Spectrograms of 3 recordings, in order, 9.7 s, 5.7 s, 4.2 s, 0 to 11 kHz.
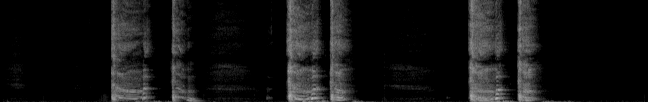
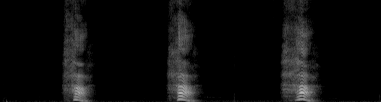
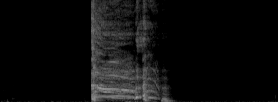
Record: three_cough_length: 9.7 s
three_cough_amplitude: 16428
three_cough_signal_mean_std_ratio: 0.37
exhalation_length: 5.7 s
exhalation_amplitude: 11429
exhalation_signal_mean_std_ratio: 0.26
cough_length: 4.2 s
cough_amplitude: 4676
cough_signal_mean_std_ratio: 0.41
survey_phase: beta (2021-08-13 to 2022-03-07)
age: 45-64
gender: Female
wearing_mask: 'No'
symptom_change_to_sense_of_smell_or_taste: true
symptom_onset: 9 days
smoker_status: Ex-smoker
respiratory_condition_asthma: false
respiratory_condition_other: false
recruitment_source: REACT
submission_delay: 0 days
covid_test_result: Negative
covid_test_method: RT-qPCR
influenza_a_test_result: Unknown/Void
influenza_b_test_result: Unknown/Void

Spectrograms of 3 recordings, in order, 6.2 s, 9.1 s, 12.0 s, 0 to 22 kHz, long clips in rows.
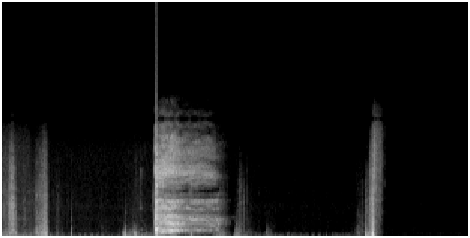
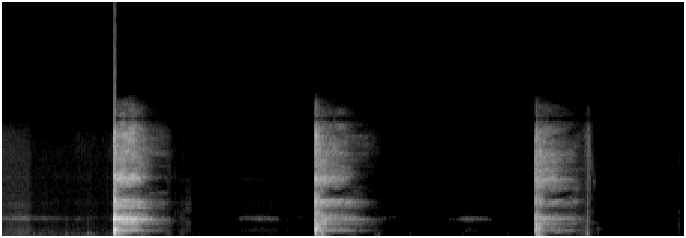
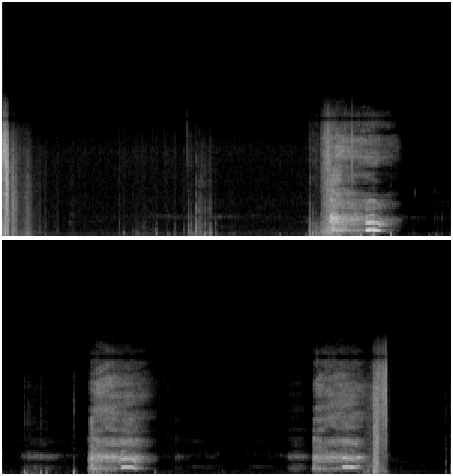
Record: cough_length: 6.2 s
cough_amplitude: 29204
cough_signal_mean_std_ratio: 0.24
three_cough_length: 9.1 s
three_cough_amplitude: 29204
three_cough_signal_mean_std_ratio: 0.2
exhalation_length: 12.0 s
exhalation_amplitude: 15930
exhalation_signal_mean_std_ratio: 0.3
survey_phase: alpha (2021-03-01 to 2021-08-12)
age: 65+
gender: Female
wearing_mask: 'No'
symptom_none: true
smoker_status: Never smoked
respiratory_condition_asthma: true
respiratory_condition_other: false
recruitment_source: REACT
submission_delay: 2 days
covid_test_result: Negative
covid_test_method: RT-qPCR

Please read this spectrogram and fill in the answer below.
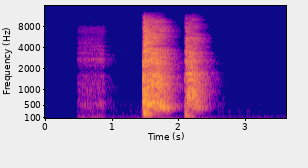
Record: cough_length: 3.6 s
cough_amplitude: 21688
cough_signal_mean_std_ratio: 0.33
survey_phase: alpha (2021-03-01 to 2021-08-12)
age: 45-64
gender: Male
wearing_mask: 'No'
symptom_none: true
smoker_status: Ex-smoker
respiratory_condition_asthma: false
respiratory_condition_other: false
recruitment_source: REACT
submission_delay: 2 days
covid_test_result: Negative
covid_test_method: RT-qPCR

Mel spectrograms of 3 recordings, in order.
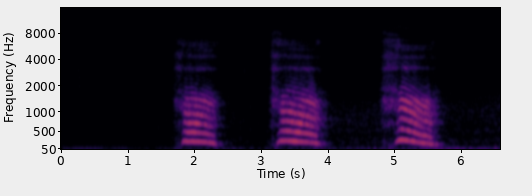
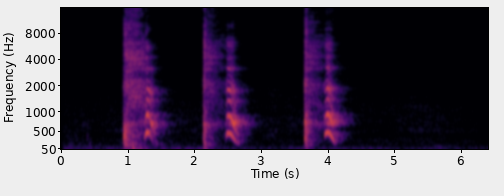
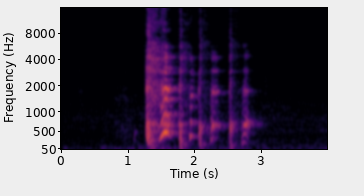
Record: exhalation_length: 6.6 s
exhalation_amplitude: 897
exhalation_signal_mean_std_ratio: 0.48
three_cough_length: 6.4 s
three_cough_amplitude: 3559
three_cough_signal_mean_std_ratio: 0.34
cough_length: 4.0 s
cough_amplitude: 5829
cough_signal_mean_std_ratio: 0.32
survey_phase: beta (2021-08-13 to 2022-03-07)
age: 65+
gender: Female
wearing_mask: 'No'
symptom_none: true
smoker_status: Never smoked
respiratory_condition_asthma: false
respiratory_condition_other: false
recruitment_source: REACT
submission_delay: 1 day
covid_test_result: Negative
covid_test_method: RT-qPCR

